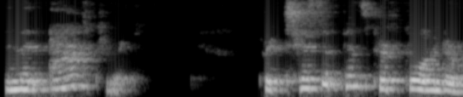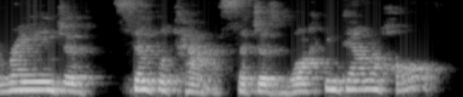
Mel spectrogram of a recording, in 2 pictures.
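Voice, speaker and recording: A woman hosting a channel, talking to camera about research, with a gravelly voice today and a measured way of asking viewers questions. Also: mid-range voice, lively intonation, mellow. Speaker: host. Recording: very echoey room.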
